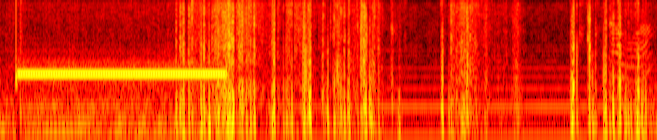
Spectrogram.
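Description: A steady telephone line tone plays while a call is being transferred. It holds evenly for about two seconds, then cuts off into a jumble of clicks and line noise.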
